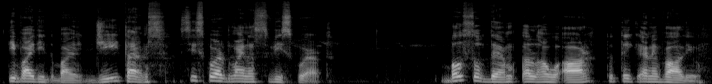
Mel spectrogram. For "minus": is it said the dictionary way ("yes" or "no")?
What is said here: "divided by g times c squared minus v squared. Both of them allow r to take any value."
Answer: yes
